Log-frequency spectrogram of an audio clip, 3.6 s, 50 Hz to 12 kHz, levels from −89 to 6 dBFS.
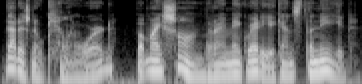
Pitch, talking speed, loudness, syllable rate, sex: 100 Hz, 250 wpm, -18 LUFS, 5.5 syllables/s, male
